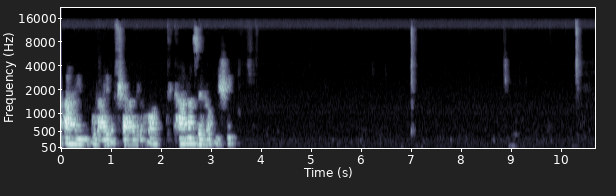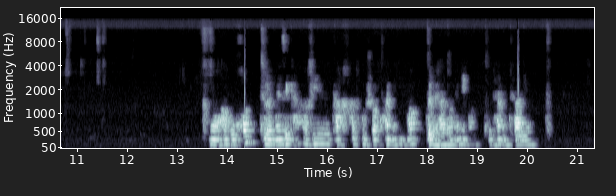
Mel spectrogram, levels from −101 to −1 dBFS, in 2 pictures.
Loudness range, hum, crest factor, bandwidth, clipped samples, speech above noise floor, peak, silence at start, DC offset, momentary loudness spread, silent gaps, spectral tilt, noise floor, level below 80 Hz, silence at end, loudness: 7 LU; none; 22 dB; 15.5 kHz; under 0.1%; 51 dB; 0 dBFS; 0 s; under 0.1%; 21 LU; none; -7.5 dB/octave; -69 dBFS; -70 dBFS; 0.9 s; -19 LUFS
